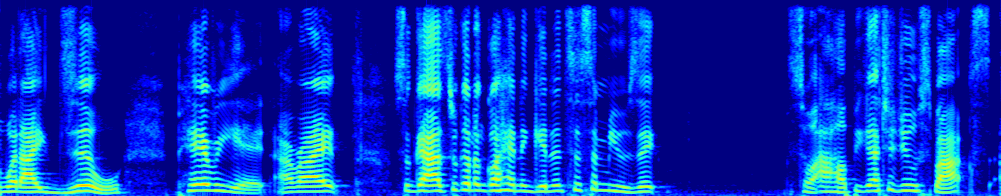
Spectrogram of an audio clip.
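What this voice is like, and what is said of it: Voice of someone with a cold. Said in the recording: “I'm a little under weather... I have a little cold and I'm not feeling 100%”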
